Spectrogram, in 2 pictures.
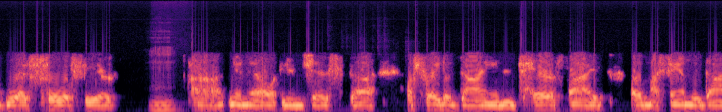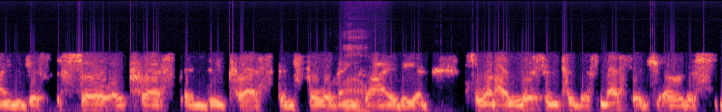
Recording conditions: phone line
